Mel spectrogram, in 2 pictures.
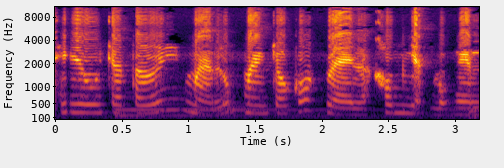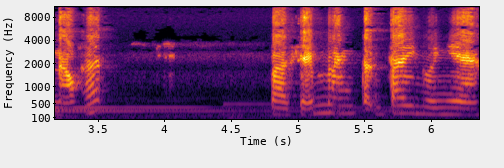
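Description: Music plays in the background while a woman talks at a very slow pace, leaving long, frequent pauses. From Vietnam, Bình Phước province. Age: 20s. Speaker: volunteer ambulance and funeral-car driver. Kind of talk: interview testimony. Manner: halting.

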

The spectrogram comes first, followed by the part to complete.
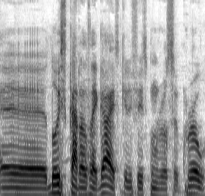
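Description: A man with a Brazilian accent at a fairly quick pace. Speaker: podcast co-host. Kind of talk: casual chat. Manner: animated.

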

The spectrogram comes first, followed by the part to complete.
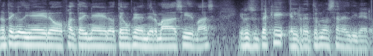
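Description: Very fast speech from a man at a medium pitch. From Colombia. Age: 40s. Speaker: advertising agency CEO. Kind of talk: interview.

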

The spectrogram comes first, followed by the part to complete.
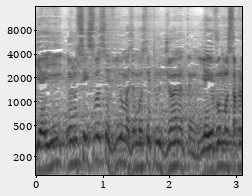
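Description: With audible room echo and noticeable background noise, a man talks very fast at a fairly high pitch. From Brazil, Minas Gerais. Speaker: podcast host. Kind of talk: podcast interview.

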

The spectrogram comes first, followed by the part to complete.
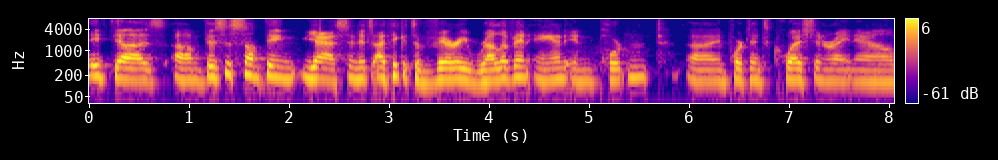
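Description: A man with an American accent has a normal speaking voice, pitched fairly high. His intonation is fairly even, and the background is quiet. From United States. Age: 40s. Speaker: fitness coach. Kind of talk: interview.

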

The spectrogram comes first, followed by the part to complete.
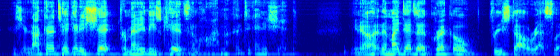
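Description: A man with an American accent talks very fast. His voice is somewhat breathy. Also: fairly high pitch for a man. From San Francisco, US. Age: 50s. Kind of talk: casual chat. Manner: animated.

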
